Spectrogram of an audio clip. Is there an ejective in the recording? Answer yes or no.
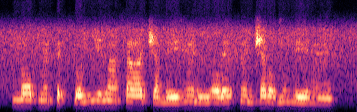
no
